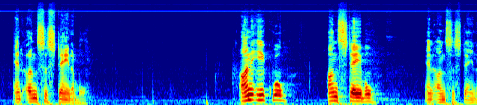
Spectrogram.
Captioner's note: none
